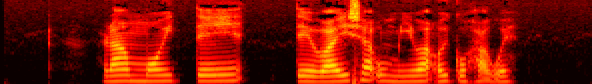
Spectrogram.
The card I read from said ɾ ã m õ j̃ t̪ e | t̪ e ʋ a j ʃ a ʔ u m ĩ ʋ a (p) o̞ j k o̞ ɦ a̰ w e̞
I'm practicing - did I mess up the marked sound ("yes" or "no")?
yes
